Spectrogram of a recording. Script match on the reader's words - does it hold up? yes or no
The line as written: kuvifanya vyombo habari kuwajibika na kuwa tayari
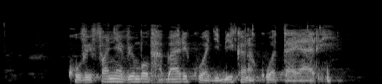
yes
